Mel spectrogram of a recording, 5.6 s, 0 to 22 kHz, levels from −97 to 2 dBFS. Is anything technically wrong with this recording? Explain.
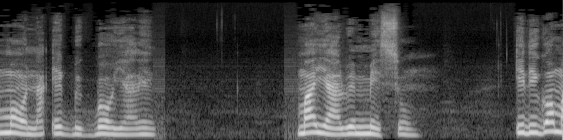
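Yes. Throughout the speech there is a faint buzzing, chirping texture, pulsing at roughly 150 times per second and sitting around 35 dB below the voice. It shifts and flickers on its own schedule rather than following the speech, which marks it as computer activity noise. Changing load on the processor, graphics card or mouse pulls current through a ground shared with the audio circuitry, and those fluctuations leak into the recording as this low, restless interference.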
